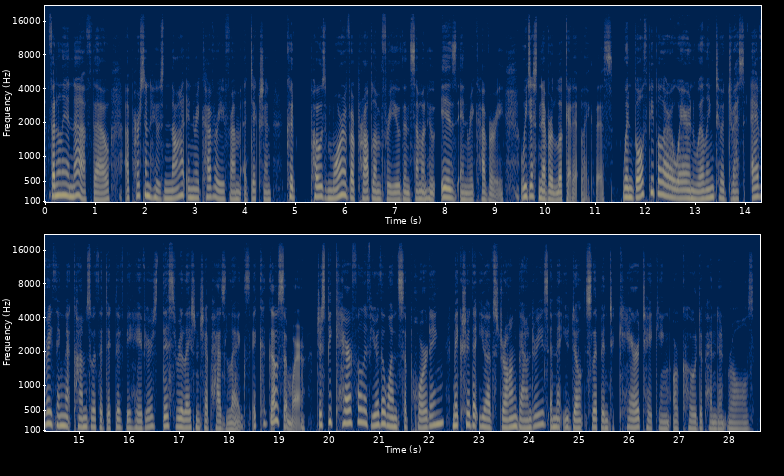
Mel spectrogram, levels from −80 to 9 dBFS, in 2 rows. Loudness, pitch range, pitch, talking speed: -30 LUFS, 145-190 Hz, 165 Hz, 170 wpm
